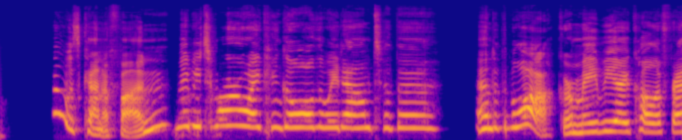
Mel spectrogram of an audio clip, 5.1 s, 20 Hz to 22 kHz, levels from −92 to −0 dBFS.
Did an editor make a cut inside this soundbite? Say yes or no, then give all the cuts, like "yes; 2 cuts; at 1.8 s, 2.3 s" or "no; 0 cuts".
yes; 1 cut; at 1.3 s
